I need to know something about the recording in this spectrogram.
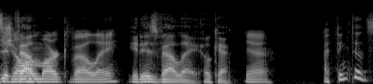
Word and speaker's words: Vallée: It is Vallée.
